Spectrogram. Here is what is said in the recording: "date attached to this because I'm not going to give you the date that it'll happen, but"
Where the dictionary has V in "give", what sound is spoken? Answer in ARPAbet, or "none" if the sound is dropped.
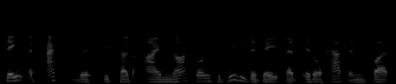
V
